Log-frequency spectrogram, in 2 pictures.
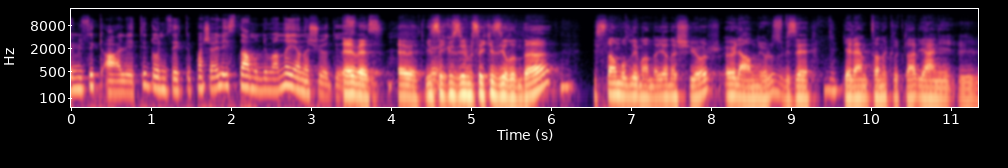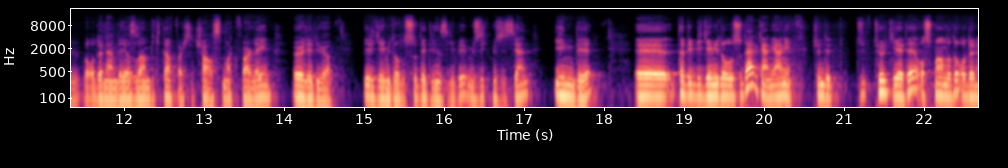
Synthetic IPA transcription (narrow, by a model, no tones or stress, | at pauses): myzicaːlʲet̪ʰid̪o̞nizet̪lʲipʰaʃajlˠaist̪ʰanbulˠːʲimanlˠajanaʃɯjo̞d̪ijoɛvɛt̪ɛvɛt̪binsecʰyjyzjiɾmise̞cʰizjɯlˠɯnd̪a | ist̪ʰanbulˠːʲimanˠajanaʃɯjo̞ɾ̥ø̞jlʲɛanlˠɯjo̞ɾuzbizɛɟe̞lʲænt̪ʰanɯklˠɯklˠaɾjaːnɪo̞̰d̪ø̞næmd̪ɛjazɯlˠanbiɾcʰit̪apvaɾiʃt̪t͡ʃʰalˠsɯmakfaɾlʲˠajɯn | ø̞jlʲed̪ijo̞ | b̥iɾɟe̞mid̪o̞lˠusud̪e̞d̪iːnizɟibimyzic̚myzisijæn | ind̪ɪ | ɛːt̪ʰabiːbiɟe̞mid̪o̞lˠusud̪æɾcʰænjaːnɪʃimd̪ɪ | t̪ʰyɾcʰijed̪ɛʔo̞smanlˠɯd̪aʔo̞d̪ø̞næ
